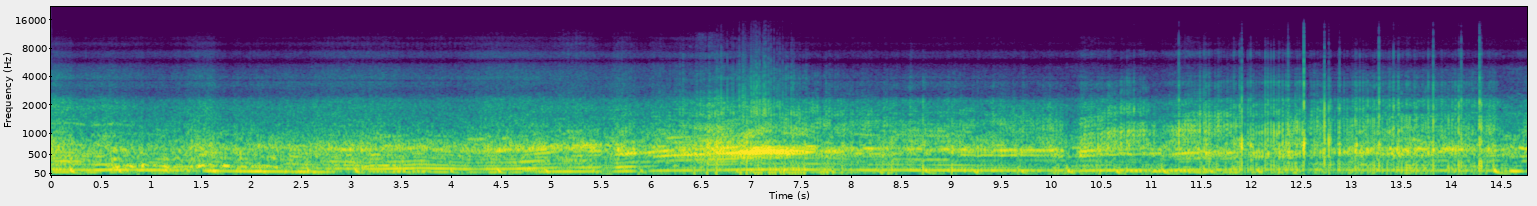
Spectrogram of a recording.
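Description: Off-road 4x4's engine working hard through a deep mud pit, its pitch rising and falling as it is revved, loudest about halfway through.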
